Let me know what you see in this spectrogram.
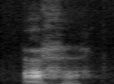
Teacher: ह का उच्चारण जो है कंठ से होता है।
